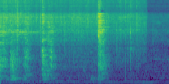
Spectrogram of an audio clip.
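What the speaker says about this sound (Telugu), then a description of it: "ఉల్లిపాయలు వేసాము చూడండి కలుపుకుంటున్నాము" Onions fry in a pan for a liver fry dish, giving a soft continuous sizzle with a few scraping strokes of stirring and one sharper clack of a utensil, close and with no speech.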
